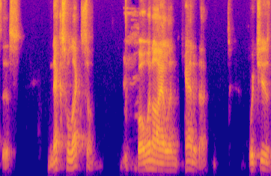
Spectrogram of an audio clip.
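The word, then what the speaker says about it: Nexwlélexwm: Nuch Lalochem is the actual pronunciation.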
